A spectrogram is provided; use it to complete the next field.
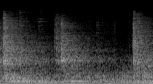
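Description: A heavy prison cell door on Christmas Island slides open, a grinding metallic scrape that comes in a few rough bursts over a low, steady rumble, with no voices.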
